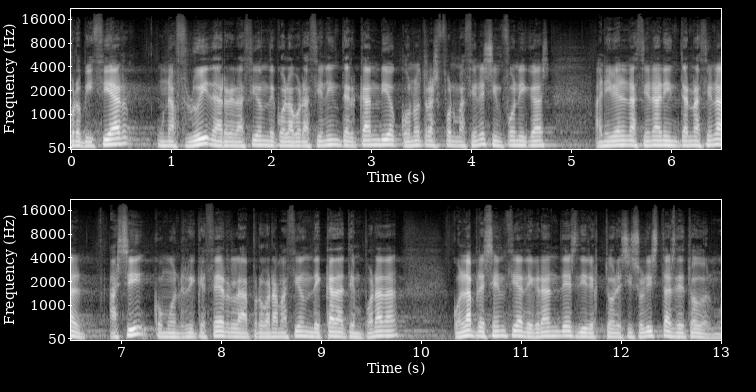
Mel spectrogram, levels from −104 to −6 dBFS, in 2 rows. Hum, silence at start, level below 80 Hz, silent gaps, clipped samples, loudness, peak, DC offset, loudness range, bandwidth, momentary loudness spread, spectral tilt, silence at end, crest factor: none; 0 s; -54 dBFS; none; under 0.1%; -20 LUFS; -2 dBFS; under 0.1%; 2 LU; 12.5 kHz; 7 LU; -7 dB/octave; 0 s; 18 dB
